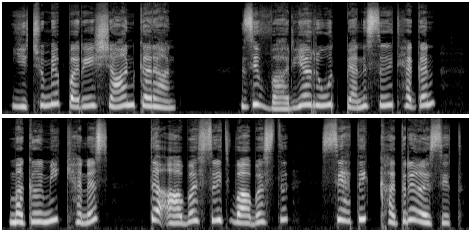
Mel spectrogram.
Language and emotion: Kashmiri, fearful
